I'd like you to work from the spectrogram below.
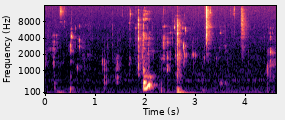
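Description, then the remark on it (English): Wet sipping of a fizzy drink made with Good and Gather Cran Blood Orange flavored sparkling water: small slurps and clicks of the mouth, with two louder gulping swallows partway through, and no talking. “I just drank a lot of stuff.”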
